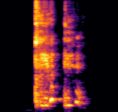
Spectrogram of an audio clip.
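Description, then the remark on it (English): Two quick, harsh coughs in close succession, loud, with no talking around them, followed by silence. “I'm coughing.”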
